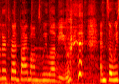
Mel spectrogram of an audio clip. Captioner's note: laughs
